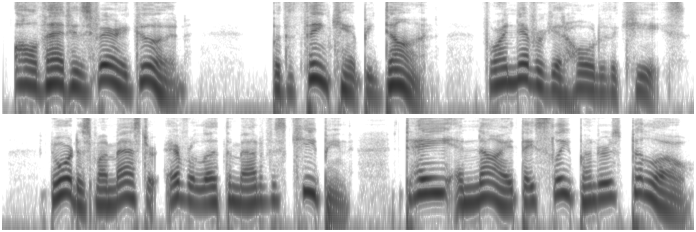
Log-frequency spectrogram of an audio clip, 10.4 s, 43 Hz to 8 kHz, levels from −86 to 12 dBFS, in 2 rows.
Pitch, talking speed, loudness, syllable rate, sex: 160 Hz, 220 wpm, -19 LUFS, 5.4 syllables/s, male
